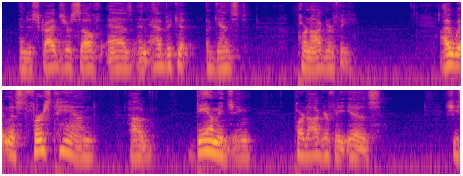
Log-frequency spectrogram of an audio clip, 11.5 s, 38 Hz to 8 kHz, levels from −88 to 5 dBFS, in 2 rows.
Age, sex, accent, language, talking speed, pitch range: 50-69, male, American, English, 85 wpm, 105-140 Hz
